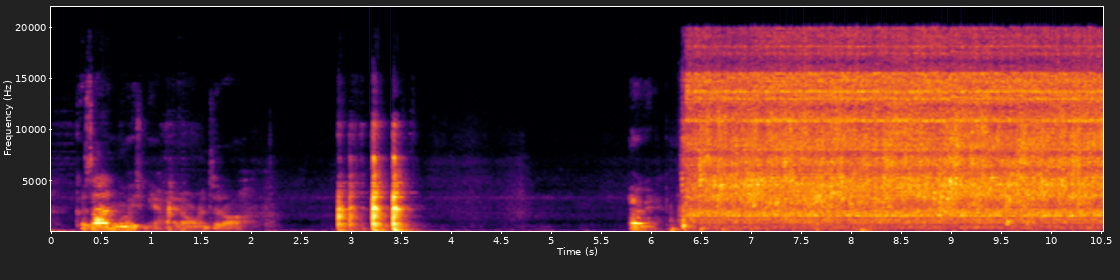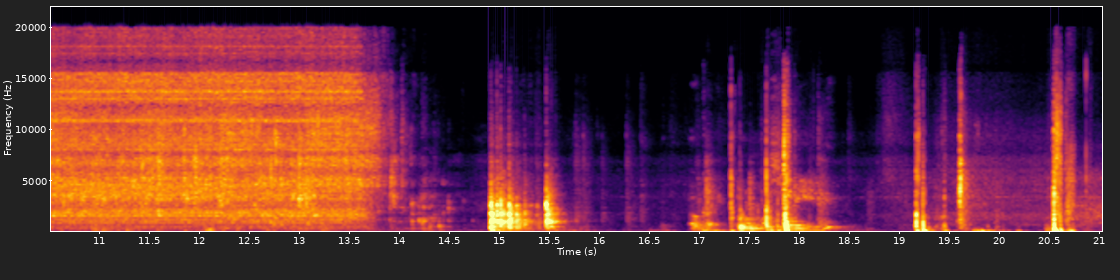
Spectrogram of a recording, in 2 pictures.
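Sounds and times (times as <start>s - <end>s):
water running from a sink tap: 6.3s - 14.2s
sharp knock: 20.6s - 20.8s.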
